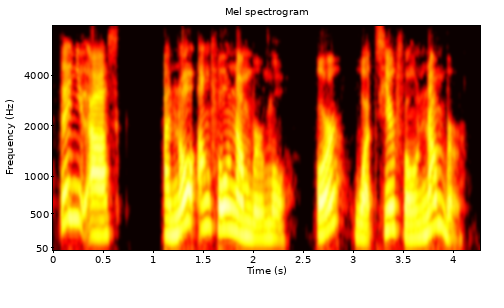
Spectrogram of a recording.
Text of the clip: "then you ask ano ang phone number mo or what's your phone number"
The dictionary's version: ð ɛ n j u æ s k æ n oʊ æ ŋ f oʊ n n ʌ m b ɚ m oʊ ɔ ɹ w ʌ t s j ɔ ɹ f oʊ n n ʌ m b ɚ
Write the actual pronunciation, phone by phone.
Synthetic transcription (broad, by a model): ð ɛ n j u æ s k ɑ n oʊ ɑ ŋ f oʊ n n ʌ m b ɚ m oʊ ɔ ɹ w ʌ t s j ɔ ɹ f oʊ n n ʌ m b ɚ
